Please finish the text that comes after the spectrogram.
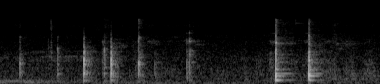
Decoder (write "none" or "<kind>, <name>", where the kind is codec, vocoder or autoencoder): none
